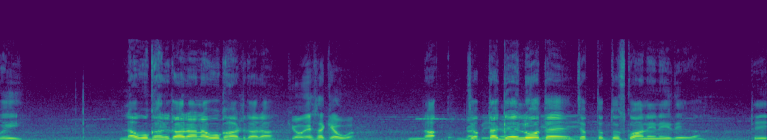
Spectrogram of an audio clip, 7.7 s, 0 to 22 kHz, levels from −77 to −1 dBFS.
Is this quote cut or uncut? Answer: uncut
